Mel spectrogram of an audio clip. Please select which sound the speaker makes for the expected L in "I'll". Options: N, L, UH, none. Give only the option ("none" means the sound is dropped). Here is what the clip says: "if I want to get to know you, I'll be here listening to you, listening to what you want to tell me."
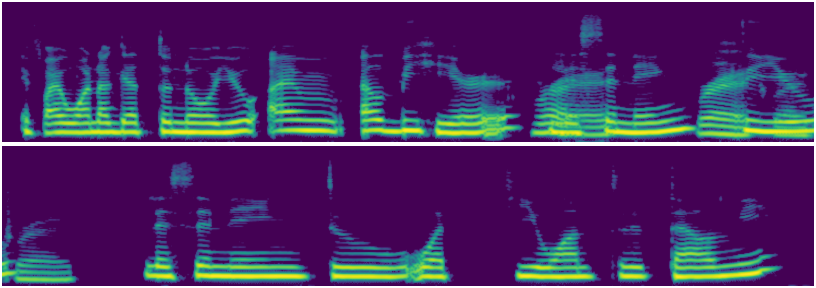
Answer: L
